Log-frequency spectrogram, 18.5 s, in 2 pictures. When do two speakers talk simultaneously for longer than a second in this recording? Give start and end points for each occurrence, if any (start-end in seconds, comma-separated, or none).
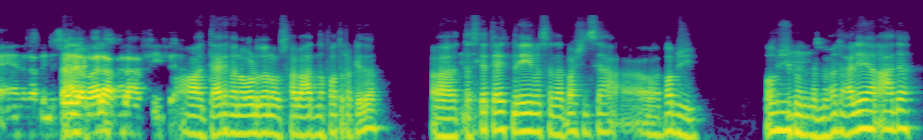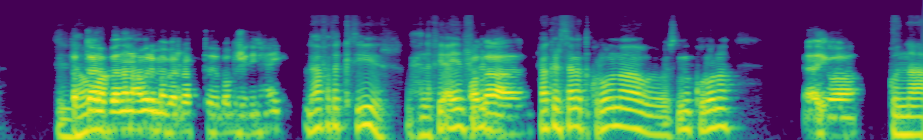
none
